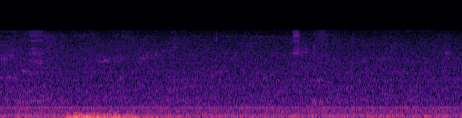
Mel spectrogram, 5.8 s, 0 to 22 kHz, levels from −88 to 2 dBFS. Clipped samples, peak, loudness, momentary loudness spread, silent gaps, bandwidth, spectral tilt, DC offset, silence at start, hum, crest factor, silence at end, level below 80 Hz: under 0.1%; -20 dBFS; -43 LUFS; 11 LU; none; 8 kHz; -5.5 dB/octave; under 0.1%; 0 s; none; 20 dB; 0 s; -40 dBFS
